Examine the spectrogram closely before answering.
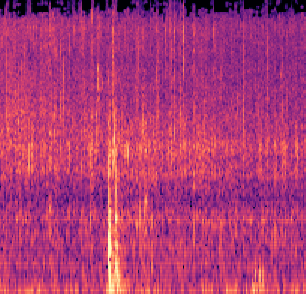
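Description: Chopped onions and green peppers sizzling in hot oil in a frying pan while chunks of eggplant are added. There is a single louder thump about one and a half seconds in.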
